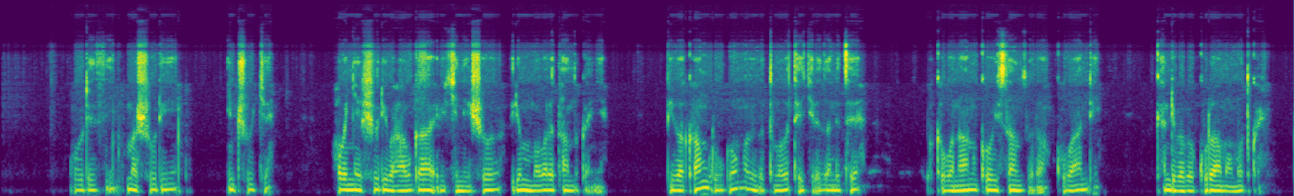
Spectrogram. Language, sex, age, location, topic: Kinyarwanda, female, 50+, Nyagatare, education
